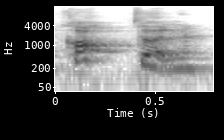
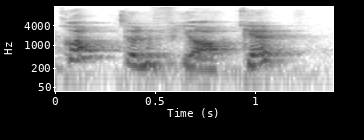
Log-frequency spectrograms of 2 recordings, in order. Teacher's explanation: stressiamo, accentiamo tanto la doppia T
